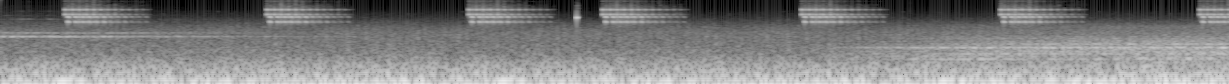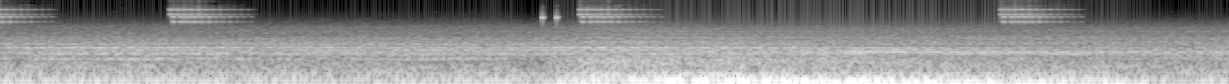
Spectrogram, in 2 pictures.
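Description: A cockpit warning tone beeps in short, repeated bursts.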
